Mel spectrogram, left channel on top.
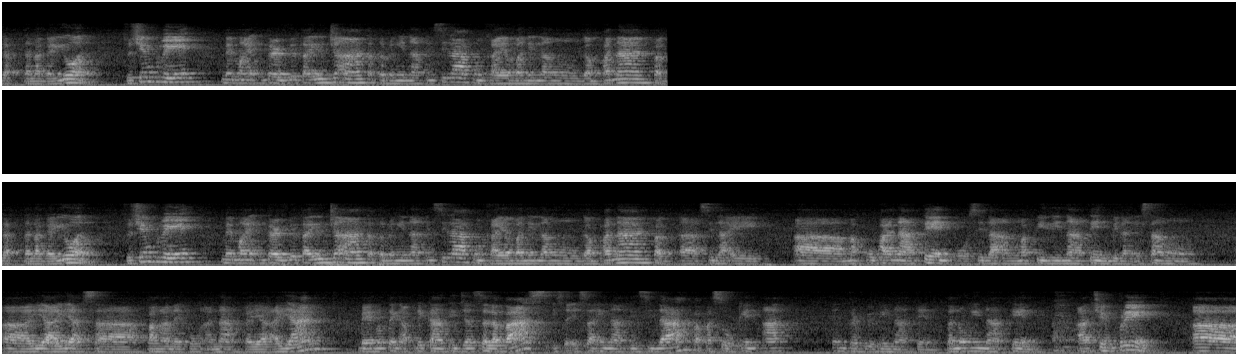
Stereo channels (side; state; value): left; drops out; at 6.7 s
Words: talaga yon. So syempre, may mga interview tayo dyan, tatanungin natin sila kung kaya ba nilang gampanan pag sila ay makuha natin o sila ang mapili natin bilang isang yaya sa panganay kong anak. Kaya ayan, meron tayong aplikante dyan sa labas, isa-isahin natin sila, papasukin at interviewin natin, tanungin natin. At syempre,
